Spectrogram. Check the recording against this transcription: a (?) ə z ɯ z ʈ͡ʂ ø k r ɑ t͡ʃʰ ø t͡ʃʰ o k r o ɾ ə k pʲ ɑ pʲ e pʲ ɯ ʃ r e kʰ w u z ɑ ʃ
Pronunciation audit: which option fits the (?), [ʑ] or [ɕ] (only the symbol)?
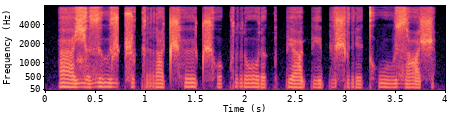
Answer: ʑ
